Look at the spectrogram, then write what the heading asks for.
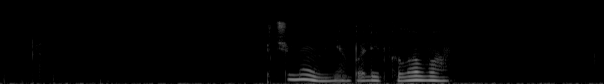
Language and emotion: Russian, sad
